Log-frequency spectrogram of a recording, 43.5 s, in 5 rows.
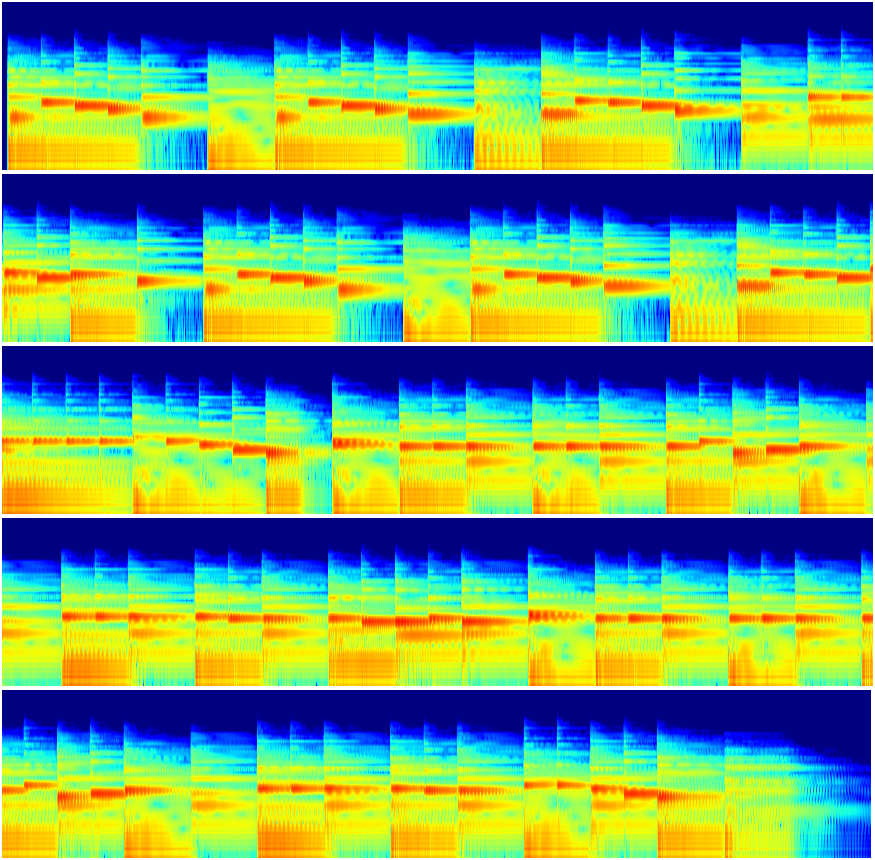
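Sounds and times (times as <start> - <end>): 
Christmas song: 0.1 - 43.5.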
